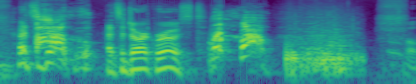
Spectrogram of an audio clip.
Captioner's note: trying to shake off the choking; chokes on the smell; taking a whiff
